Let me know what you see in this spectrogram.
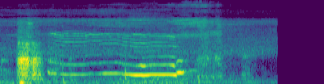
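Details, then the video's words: Indoor Siberian Husky Taco waking its owners at dawn with a soft, drawn-out whimpering whine, slightly wavering and dipping before a short upturn at the end, preceded by a brief thump, with faint room hiss. "When Your Dog Is Your Alarm Clock..."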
